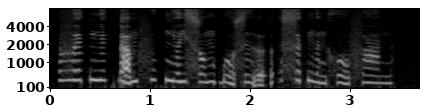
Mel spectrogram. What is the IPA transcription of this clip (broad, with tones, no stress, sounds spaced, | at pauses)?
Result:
v ɛ˦˥ k̚ ŋ e˦˥ k̚ ɗ a̰˧˥ m f u˦˥ k̚ ɲ ə˧ j s ɔ˨˦ m ɓ o˧˩ s ɨ̰˧˨ ə̯ ʔ | s ə˦˥ t̚ ŋ ə˧˩ n x o˧˩ f a̤˨˩ n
